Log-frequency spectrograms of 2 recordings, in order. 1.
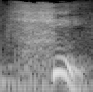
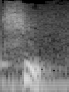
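这个字读 'qi'，韵母是不圆唇的。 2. 这个字读 'qu'，韵母是圆唇的。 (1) "他说气" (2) "他不说去"

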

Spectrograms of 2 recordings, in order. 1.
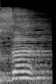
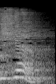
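标准普通话读作'san'。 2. 山东方言读作，像'xian'。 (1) "比如三" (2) "三不叫三，叫县"

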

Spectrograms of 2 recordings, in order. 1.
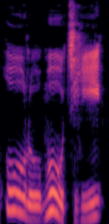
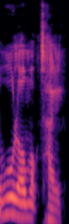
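这个名字用普通话的发音。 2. 这个名字用粤语的发音。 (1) "国语应该读做乌鲁木齐" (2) "粤语读做乌鲁木齐"

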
